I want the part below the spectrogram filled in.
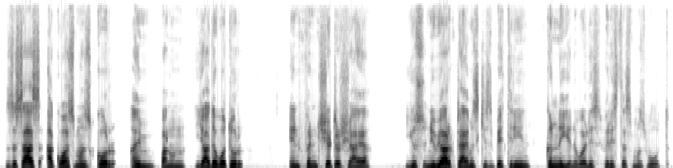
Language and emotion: Kashmiri, neutral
